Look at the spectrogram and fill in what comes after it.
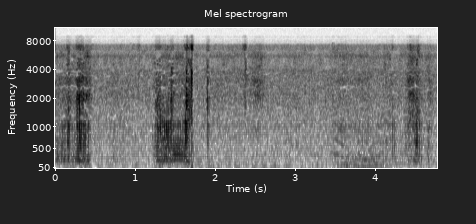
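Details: About one month old, snoring like an old man: short, rough, rattling, snorting breathing bursts repeating at intervals.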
